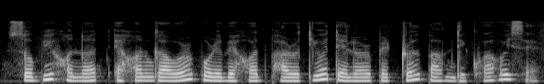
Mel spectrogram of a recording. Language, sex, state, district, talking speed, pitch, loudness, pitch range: Assamese, female, Assam, Kamrup Metropolitan, 110 wpm, 175 Hz, -16 LUFS, 165-190 Hz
